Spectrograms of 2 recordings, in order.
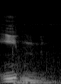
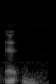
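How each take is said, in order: First: The first syllable sounds like the word 'eat'. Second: The first syllable has a short 'et' sound. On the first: The speaker calls it wrong. "Or an Eaton. Even though I hate when people pronounce it like that. Because it makes it sound like you're you're eating food" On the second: The speaker calls it right. "It's an Ettin"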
